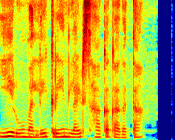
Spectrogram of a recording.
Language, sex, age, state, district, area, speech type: Kannada, female, 18-30, Karnataka, Shimoga, urban, read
